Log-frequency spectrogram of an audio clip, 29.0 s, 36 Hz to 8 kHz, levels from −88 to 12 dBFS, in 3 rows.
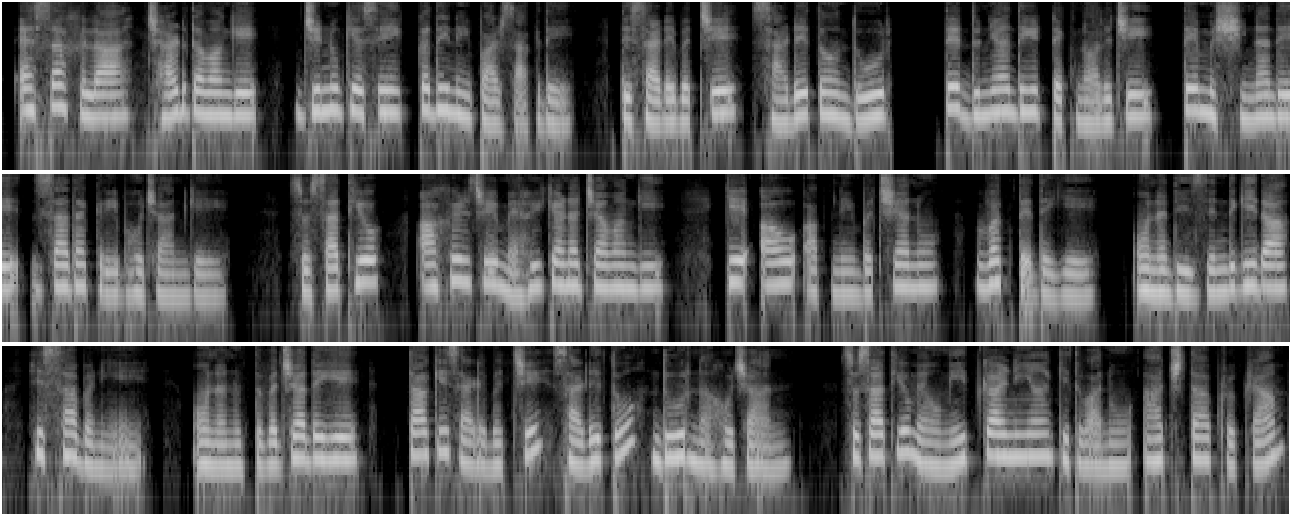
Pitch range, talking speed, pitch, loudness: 180-230 Hz, 150 wpm, 210 Hz, -19 LUFS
